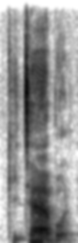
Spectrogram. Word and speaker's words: kitabun: Ba with two Dammat is pronounced bun. For example, kitabun, ki, t, ta, ta, b, bun, kitabun, a book.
